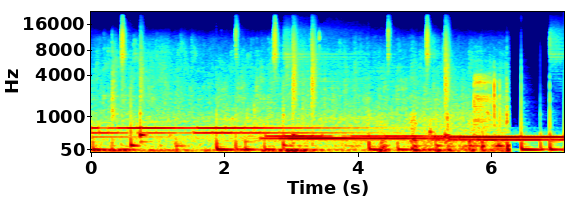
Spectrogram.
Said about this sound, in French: On a été interrompu un peu par la pluie, mais euh, on peut reprendre et conclure alors.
